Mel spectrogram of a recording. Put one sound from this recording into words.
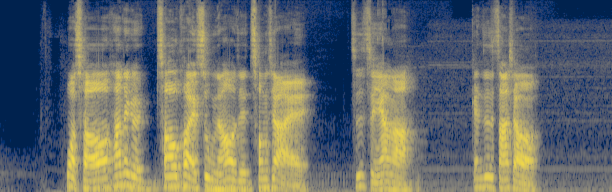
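A young man talks loudly and with animation into a close microphone.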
